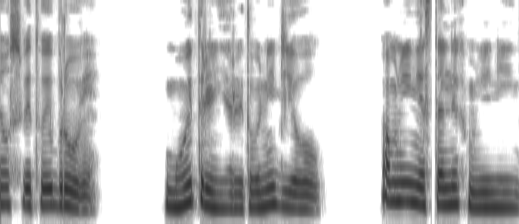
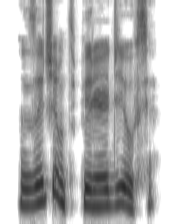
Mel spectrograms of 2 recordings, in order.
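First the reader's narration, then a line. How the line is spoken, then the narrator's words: Mocking question. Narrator (Russian): насмешливо спросил Ривиан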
